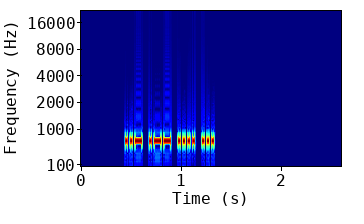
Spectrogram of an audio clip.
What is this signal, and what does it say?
Morse code, heard as a keyed tone, about 53 wpm, 700 Hz. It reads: UWHS
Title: Four Challenging Letter-Number Combinations 50wpm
